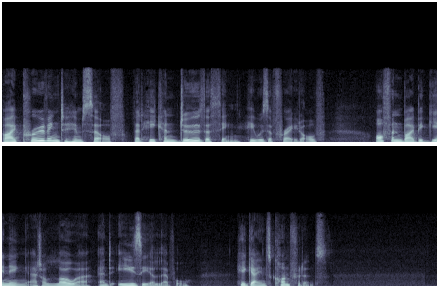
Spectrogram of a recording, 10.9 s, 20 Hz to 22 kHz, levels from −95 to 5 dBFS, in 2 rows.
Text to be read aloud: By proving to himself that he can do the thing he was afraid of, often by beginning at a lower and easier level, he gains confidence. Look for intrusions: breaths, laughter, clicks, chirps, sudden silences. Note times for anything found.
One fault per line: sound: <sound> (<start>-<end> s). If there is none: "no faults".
no faults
